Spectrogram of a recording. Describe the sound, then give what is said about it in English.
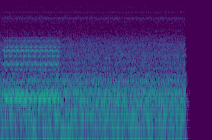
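A telephone rings once with an incoming call, a short electronic burst of about a second, then stops, leaving steady static hiss that runs on until an abrupt cutoff. “We got a phone call here.”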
